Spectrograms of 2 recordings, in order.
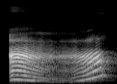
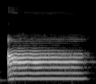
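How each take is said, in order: First: It is said with the third tone. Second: It is said with the first tone. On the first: "The third one" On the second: "the first tone is ah"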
